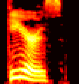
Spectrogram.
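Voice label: "gears", British English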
